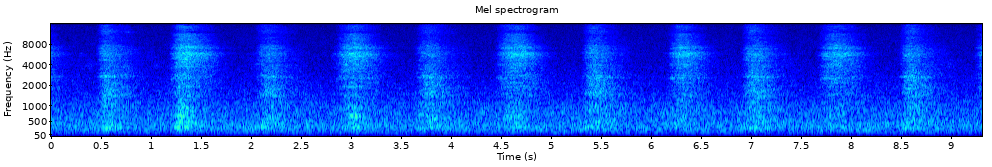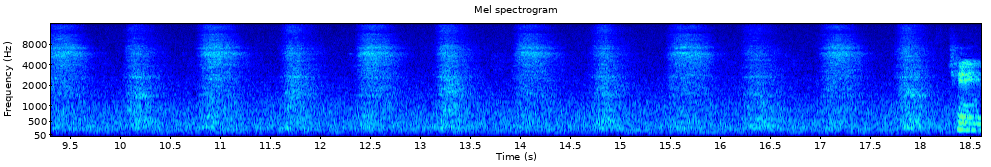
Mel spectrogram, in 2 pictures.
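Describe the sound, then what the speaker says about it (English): Alternate nostril breathing during a yoga practice, heard as a steady series of about twenty regular, airy inhales and exhales, each a soft breathy burst repeating roughly once per second, close and fairly quiet. "So inhale right, exhale left."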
